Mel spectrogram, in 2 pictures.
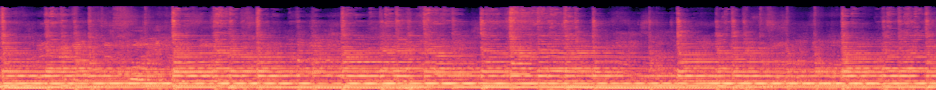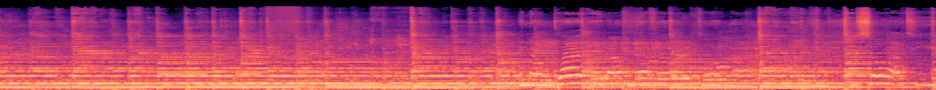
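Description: Acoustic guitar strummed in a steady rhythm, with a woman singing over it in places, most clearly in the last few seconds.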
